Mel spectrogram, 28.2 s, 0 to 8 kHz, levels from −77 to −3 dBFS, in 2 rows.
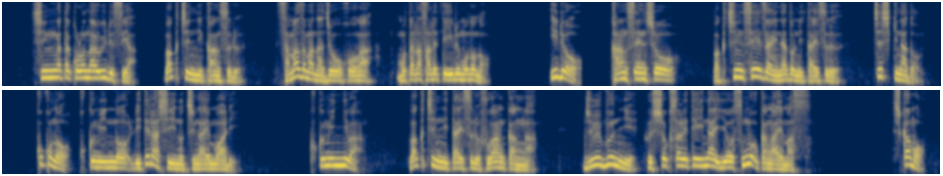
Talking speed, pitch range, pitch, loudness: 235 characters per minute, 130-205 Hz, 155 Hz, -14 LUFS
